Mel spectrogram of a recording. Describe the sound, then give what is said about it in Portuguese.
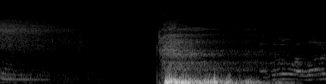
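A deep breath during a pastor's guided breathing moment: a soft, faint inhale is followed after a pause by a long, loud, breathy exhale that fades out slowly. “Vamos respirar bem fundo.”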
